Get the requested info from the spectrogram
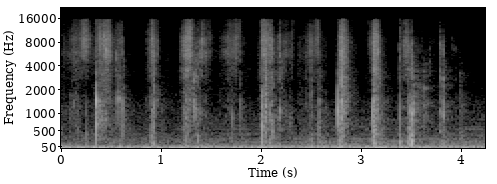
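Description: A deck of oracle cards being shuffled by hand, a quick irregular run of card snaps at about four a second.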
